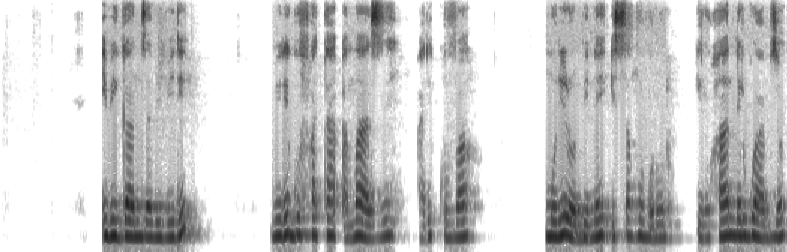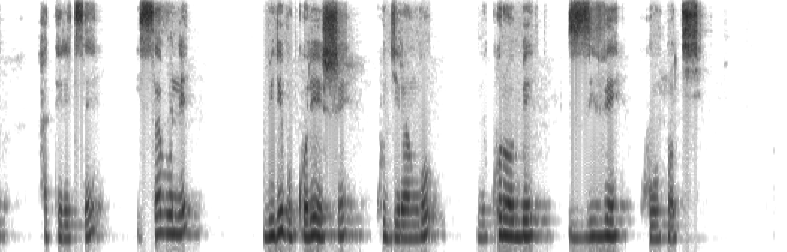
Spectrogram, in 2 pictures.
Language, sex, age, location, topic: Kinyarwanda, female, 25-35, Huye, health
